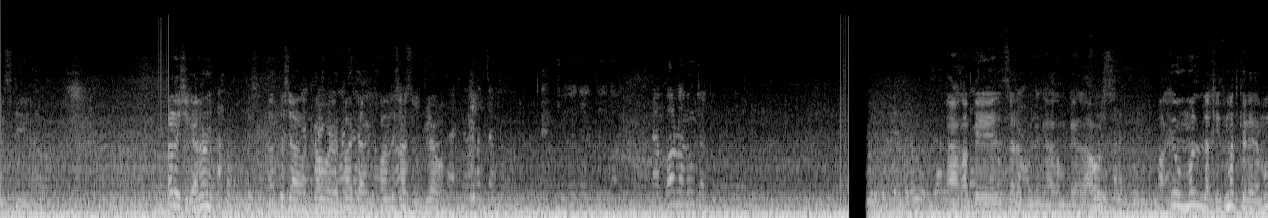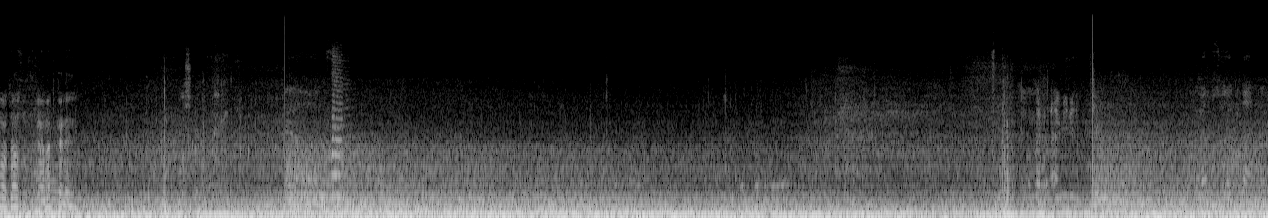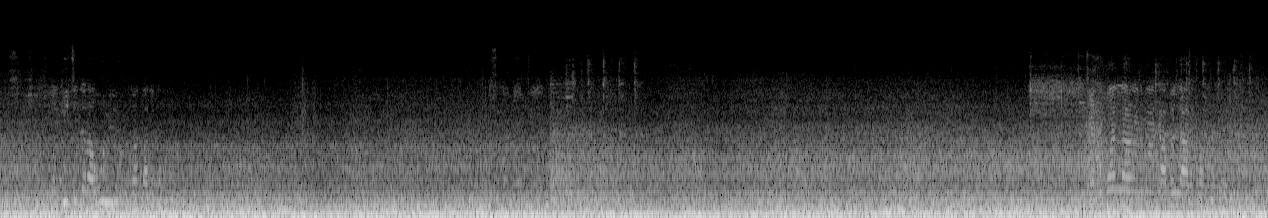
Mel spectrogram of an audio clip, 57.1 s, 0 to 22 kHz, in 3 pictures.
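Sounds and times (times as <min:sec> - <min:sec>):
car engine and road rumble: 0:00.0 - 0:57.0.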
